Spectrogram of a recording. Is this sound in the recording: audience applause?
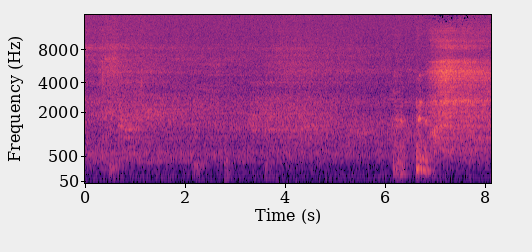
no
